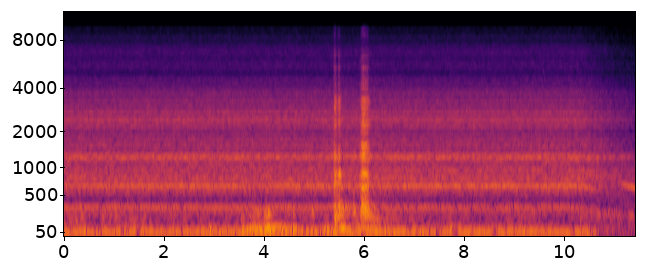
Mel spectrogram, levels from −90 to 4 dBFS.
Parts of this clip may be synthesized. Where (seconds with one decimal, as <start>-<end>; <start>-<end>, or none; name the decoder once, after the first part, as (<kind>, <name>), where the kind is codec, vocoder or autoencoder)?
0.0-11.4 (vocoder, Vocos)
